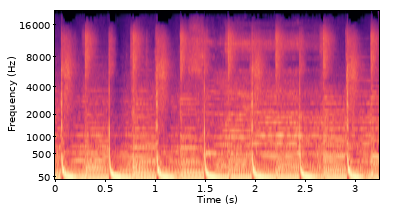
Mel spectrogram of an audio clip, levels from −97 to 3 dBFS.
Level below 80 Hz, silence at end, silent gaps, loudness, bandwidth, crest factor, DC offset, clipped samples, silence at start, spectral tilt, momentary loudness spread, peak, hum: -10 dBFS; 0 s; none; -10 LUFS; 16.5 kHz; 8 dB; under 0.1%; under 0.1%; 0 s; -5 dB/octave; 1 LU; 0 dBFS; none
